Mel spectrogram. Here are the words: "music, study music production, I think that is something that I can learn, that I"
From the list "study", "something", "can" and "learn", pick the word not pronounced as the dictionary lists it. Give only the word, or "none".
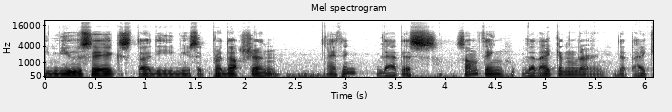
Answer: none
